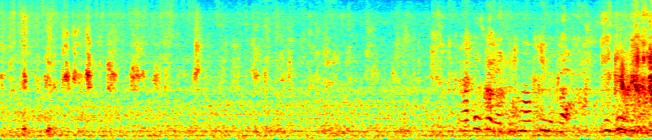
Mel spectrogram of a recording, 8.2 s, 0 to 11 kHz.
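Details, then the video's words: Two young Jack Russell Terriers, Jasper and Jaclyn, a little over a year old, tugging hard on a toy in a Lenexa, Kansas back yard, 14 July 2008; low growling builds and grows harsher toward the end, with human voices mixed in. "JRT's Jasper and Jaclyn really, really playing tug of war"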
